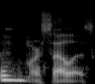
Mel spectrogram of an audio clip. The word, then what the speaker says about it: Marcellus: There's a town that is called Marcellus, but it's a French word, and it would be pronounced Marseille in mm, French. But we don't call it that. We just call it Marcellus because that's what Michigan does, and apparently that's what Arizona does.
